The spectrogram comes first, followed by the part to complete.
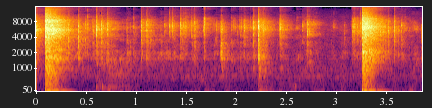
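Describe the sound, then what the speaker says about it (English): Plastic Samurai Megazord toy parts click and snap as it is folded and pushed into shape, a string of sharp close clicks with a few louder snaps, heard alone with no talk. "to transform him, we're going to push this midsection down like that, click those legs in, and then fold these sections back"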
